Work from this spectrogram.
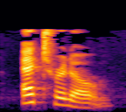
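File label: "metronome", English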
